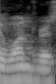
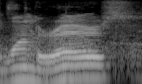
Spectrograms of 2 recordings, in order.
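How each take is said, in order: First: The word is said at a normal quick pace. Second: The word is dragged out slowly. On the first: The speaker calls it wrong. "they wouldn't say Wanderers like that" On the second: The speaker calls it right. "Just drag it out, make it slow"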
